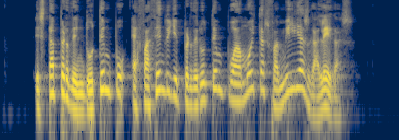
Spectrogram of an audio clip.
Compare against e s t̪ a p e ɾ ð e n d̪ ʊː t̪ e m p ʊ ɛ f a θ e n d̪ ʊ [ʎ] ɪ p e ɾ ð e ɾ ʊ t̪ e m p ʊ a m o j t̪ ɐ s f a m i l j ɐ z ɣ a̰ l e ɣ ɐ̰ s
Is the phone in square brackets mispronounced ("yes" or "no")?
no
